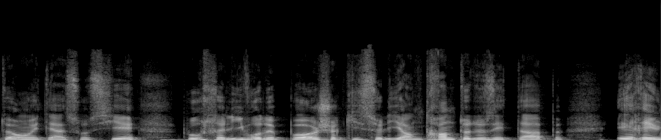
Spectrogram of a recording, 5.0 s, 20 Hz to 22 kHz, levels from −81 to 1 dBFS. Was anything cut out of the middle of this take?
no; 0 cuts

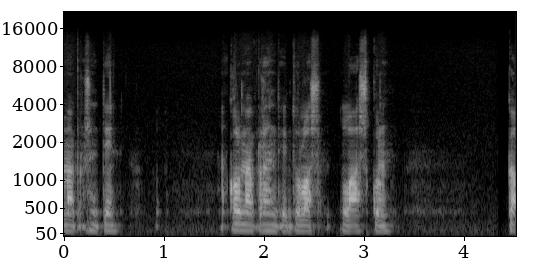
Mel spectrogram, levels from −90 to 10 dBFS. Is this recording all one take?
no; 1 cut; at 1.6 s

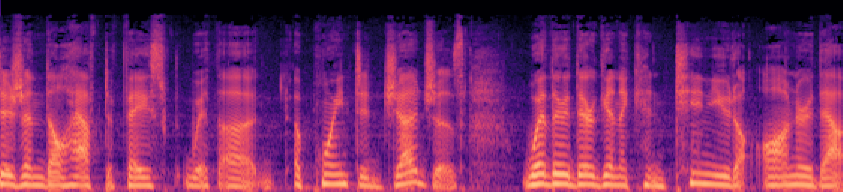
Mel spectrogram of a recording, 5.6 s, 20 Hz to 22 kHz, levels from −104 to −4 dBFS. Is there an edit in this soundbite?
yes; 1 cut; at 1.1 s

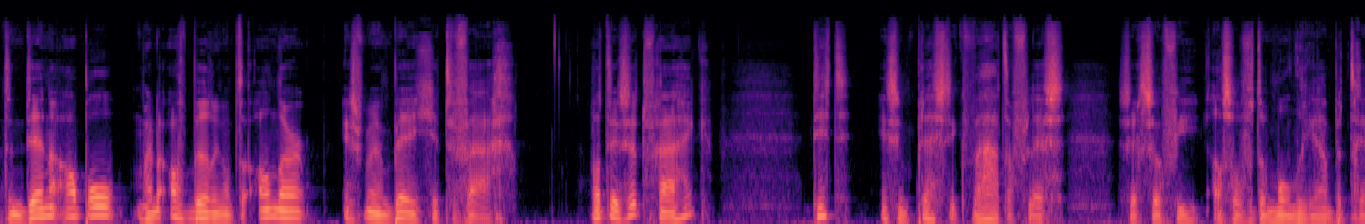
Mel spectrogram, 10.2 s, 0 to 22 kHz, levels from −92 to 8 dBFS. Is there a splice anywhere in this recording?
no; 0 cuts

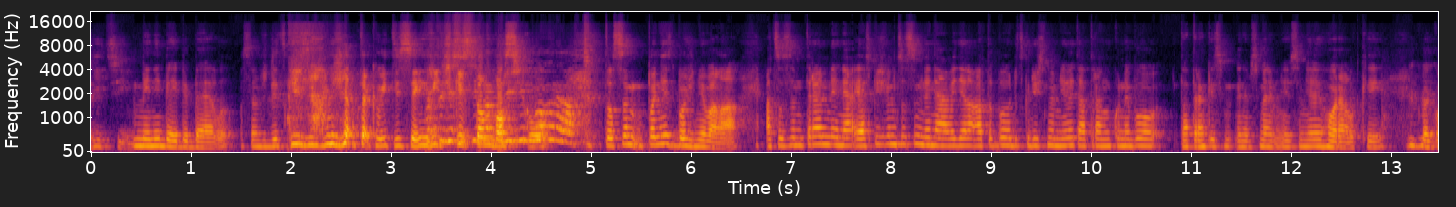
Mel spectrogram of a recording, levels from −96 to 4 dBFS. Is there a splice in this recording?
no; 0 cuts

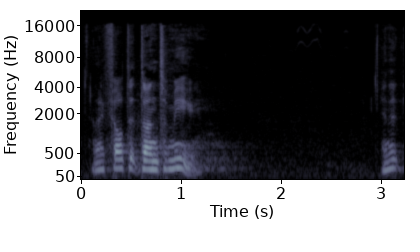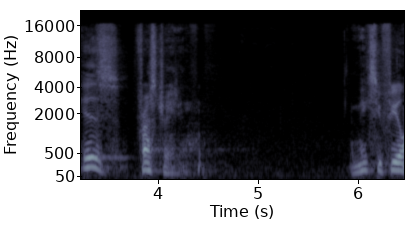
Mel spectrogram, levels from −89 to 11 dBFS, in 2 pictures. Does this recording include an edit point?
yes; 1 cut; at 3.7 s

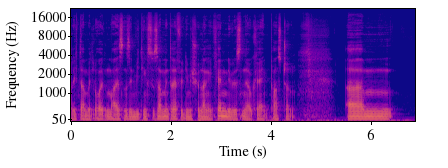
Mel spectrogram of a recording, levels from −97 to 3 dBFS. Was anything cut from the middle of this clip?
no; 0 cuts

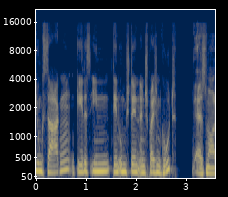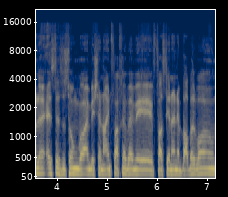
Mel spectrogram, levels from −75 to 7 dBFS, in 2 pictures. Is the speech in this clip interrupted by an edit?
no; 0 cuts

